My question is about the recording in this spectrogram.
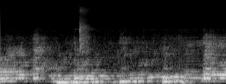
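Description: Tabla playing: deep, booming bass strokes of the bayan drum repeated several times, with a sharp high stroke near the middle, under sustained melodic notes.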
